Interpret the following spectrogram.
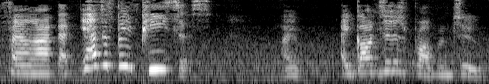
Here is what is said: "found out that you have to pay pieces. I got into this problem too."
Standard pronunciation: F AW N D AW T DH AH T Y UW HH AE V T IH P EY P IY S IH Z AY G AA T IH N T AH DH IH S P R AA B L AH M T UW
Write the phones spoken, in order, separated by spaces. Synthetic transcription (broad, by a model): F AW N AW T DH AH T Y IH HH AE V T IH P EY P IY S IH Z AY AA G IH N T AH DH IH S P R AA B L AH M T UW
